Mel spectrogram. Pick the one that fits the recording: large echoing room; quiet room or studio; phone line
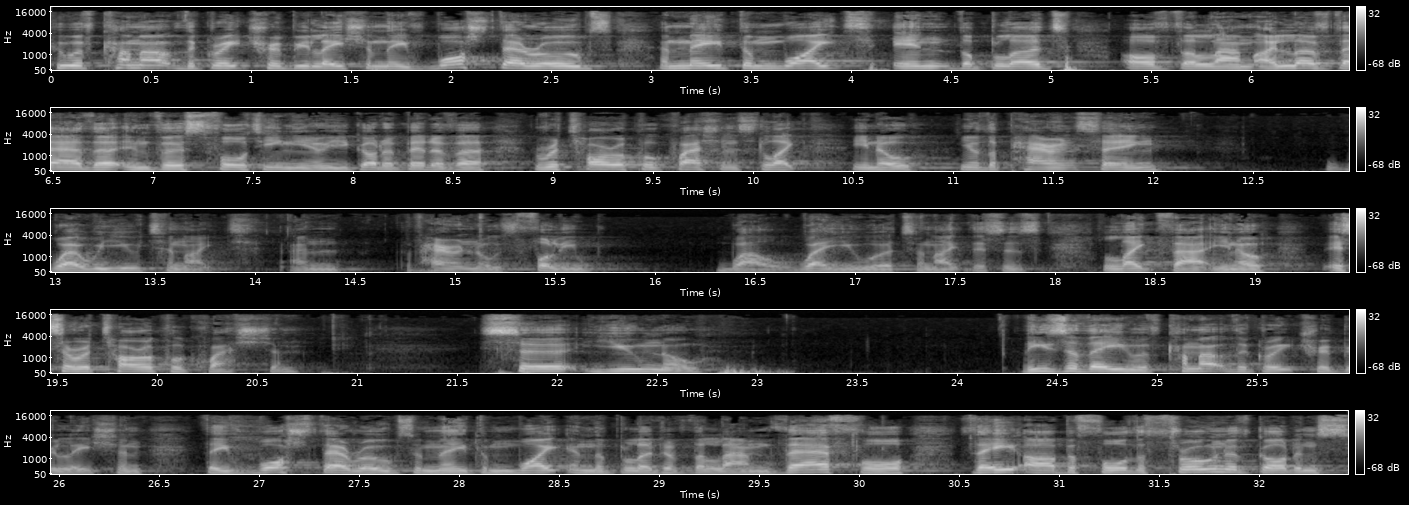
large echoing room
